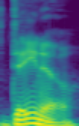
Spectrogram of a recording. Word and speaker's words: Dano: I also mispronounce Paul Dano is how you pronounce Paul, you know. It's Dano, not Dano? It's Dano, yeah.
